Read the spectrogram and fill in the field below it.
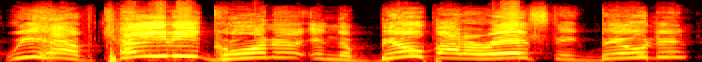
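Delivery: high, loud build to shout; hype announcement. Acted. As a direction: shout her in like an arena MC. Hype announcing guest arrival.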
